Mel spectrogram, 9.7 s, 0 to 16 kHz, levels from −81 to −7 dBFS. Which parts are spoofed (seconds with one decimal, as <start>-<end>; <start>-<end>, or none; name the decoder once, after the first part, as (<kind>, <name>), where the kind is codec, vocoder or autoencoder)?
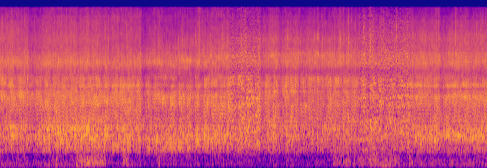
0.0-4.6 (vocoder, Vocos); 5.2-7.2; 8.2-9.7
